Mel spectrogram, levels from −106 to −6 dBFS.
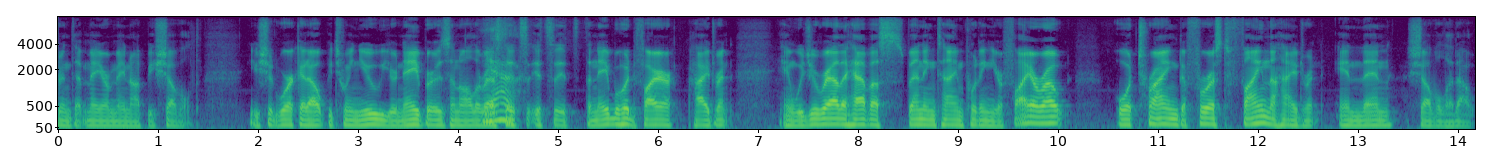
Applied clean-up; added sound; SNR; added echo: none; none; none; none.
